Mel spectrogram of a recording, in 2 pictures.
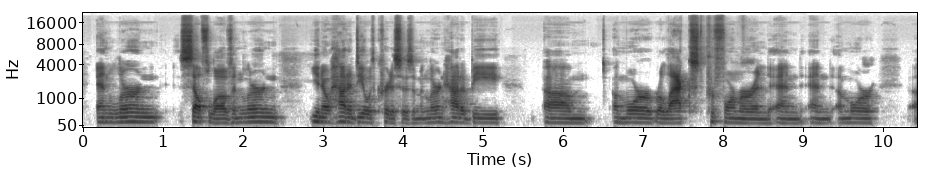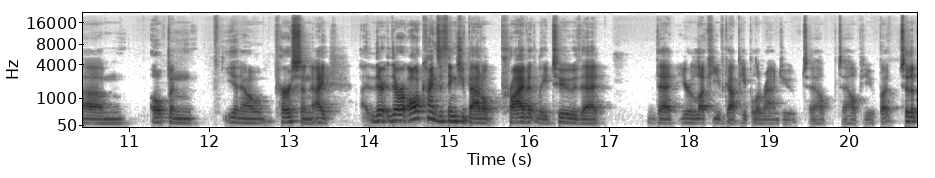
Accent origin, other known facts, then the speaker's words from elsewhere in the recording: Los Angeles, California, United States; I grew up in Los Angeles, but was not a showbiz kid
